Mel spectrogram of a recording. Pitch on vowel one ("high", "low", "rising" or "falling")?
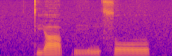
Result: falling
